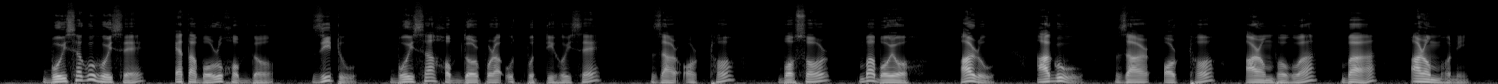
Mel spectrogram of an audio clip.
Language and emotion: Assamese, neutral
